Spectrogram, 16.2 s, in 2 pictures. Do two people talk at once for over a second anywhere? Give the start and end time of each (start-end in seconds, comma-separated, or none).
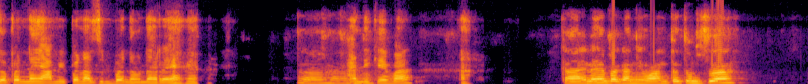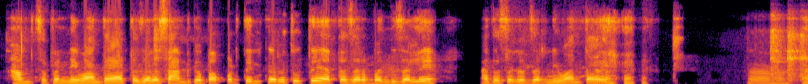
none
